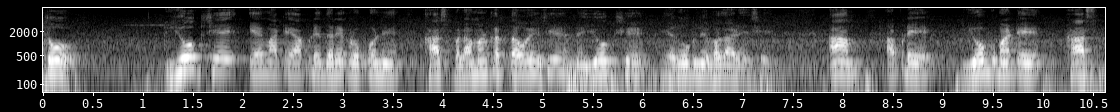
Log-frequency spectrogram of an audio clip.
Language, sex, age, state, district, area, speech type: Gujarati, male, 60+, Gujarat, Junagadh, urban, spontaneous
